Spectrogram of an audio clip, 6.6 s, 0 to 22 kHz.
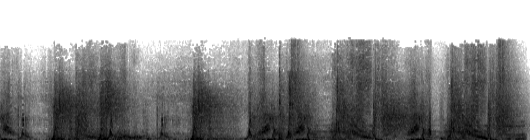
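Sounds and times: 
whip cracking: 0.0 - 6.6.

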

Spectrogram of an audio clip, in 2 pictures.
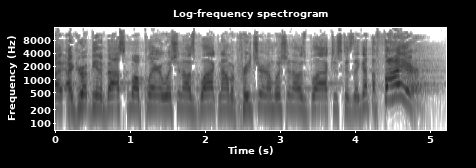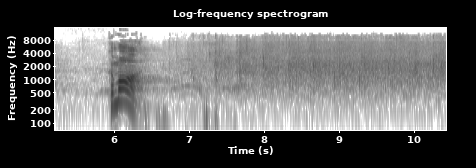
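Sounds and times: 
speech: 0.0 - 5.0, 5.9 - 6.5
audience applause: 6.7 - 10.4.

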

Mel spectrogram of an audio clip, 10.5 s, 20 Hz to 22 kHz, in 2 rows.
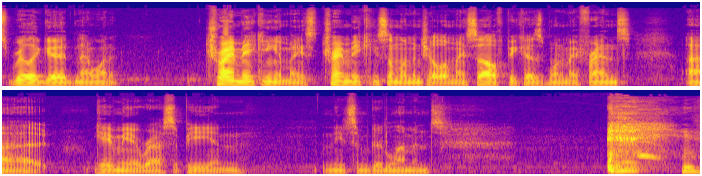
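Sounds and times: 
speech: 0.0 - 8.8, 9.8 - 10.4
person coughing: 9.8 - 10.4.

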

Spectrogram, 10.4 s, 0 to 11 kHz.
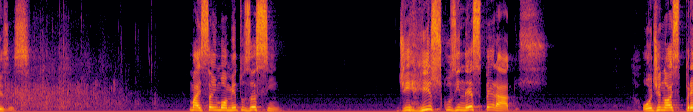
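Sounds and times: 
speech: 0.0 - 0.6, 2.8 - 4.3, 6.0 - 8.1, 9.6 - 10.3
crowd clapping: 0.0 - 2.5
low electrical hum: 0.0 - 10.3.

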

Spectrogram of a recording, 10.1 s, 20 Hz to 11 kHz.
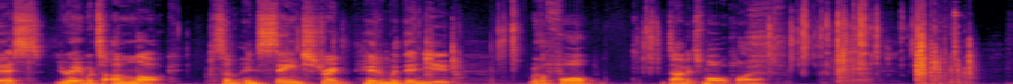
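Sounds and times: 
speech: 0.0 - 4.7, 5.3 - 6.0, 6.7 - 7.8
dice tumbling and bouncing across a tabletop: 1.6 - 5.3, 6.3 - 6.8, 7.4 - 9.9.

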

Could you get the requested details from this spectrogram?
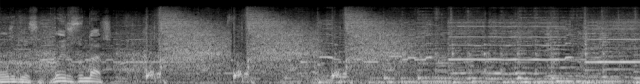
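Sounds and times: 
speech: 0.3 - 1.7
loud snapping whip cracks: 1.4 - 4.2
steady music with sustained tones: 2.4 - 6.3.

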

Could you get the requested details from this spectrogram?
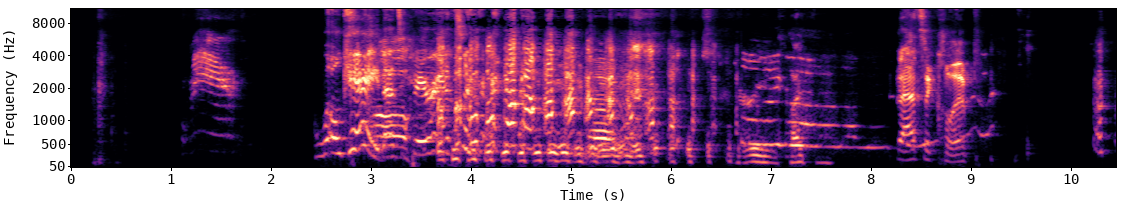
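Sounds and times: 
cat meowing: 1.1 - 1.8
speech: 2.4 - 9.2
laughter: 3.1 - 7.6.

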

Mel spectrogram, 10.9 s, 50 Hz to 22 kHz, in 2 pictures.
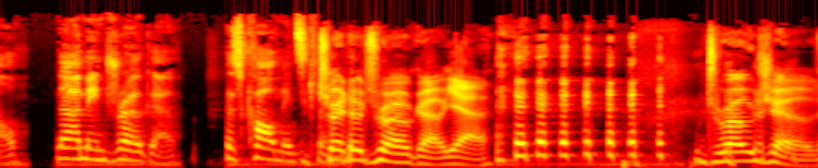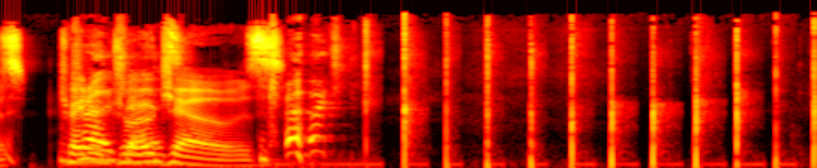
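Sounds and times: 
speech: 0.0 - 8.0
hands clapping: 7.8 - 10.8.

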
